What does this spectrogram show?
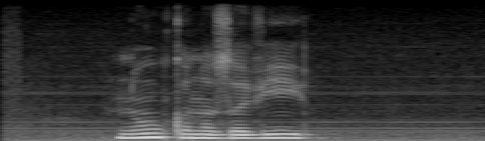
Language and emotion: Russian, neutral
